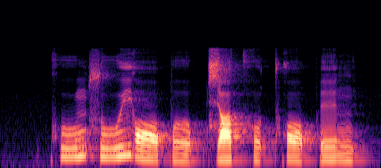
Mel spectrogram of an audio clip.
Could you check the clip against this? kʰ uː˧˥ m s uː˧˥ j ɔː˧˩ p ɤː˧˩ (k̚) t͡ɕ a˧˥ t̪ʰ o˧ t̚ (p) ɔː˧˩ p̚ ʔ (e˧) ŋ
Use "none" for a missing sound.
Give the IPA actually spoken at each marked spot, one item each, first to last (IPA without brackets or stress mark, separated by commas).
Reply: p̚, k, e˧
